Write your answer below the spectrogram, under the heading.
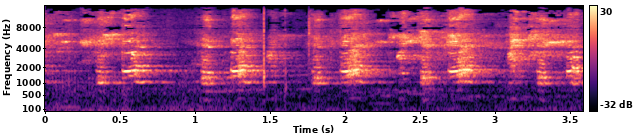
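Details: Breeder pair of helmeted guineafowl calling in a steady series of harsh, grating notes, roughly one every three-quarters of a second, loud and rhythmic.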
